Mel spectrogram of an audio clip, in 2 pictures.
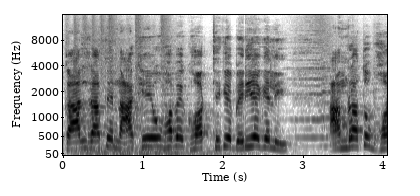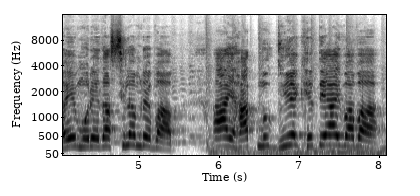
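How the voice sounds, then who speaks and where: A man plays a worried parent in a cartoon story. The voice is high-pitched, anxious and tender, with faint music behind it. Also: moderate pace, fairly bright tone. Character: anxious, caring parent of a grown son. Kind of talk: cartoon drama acting.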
